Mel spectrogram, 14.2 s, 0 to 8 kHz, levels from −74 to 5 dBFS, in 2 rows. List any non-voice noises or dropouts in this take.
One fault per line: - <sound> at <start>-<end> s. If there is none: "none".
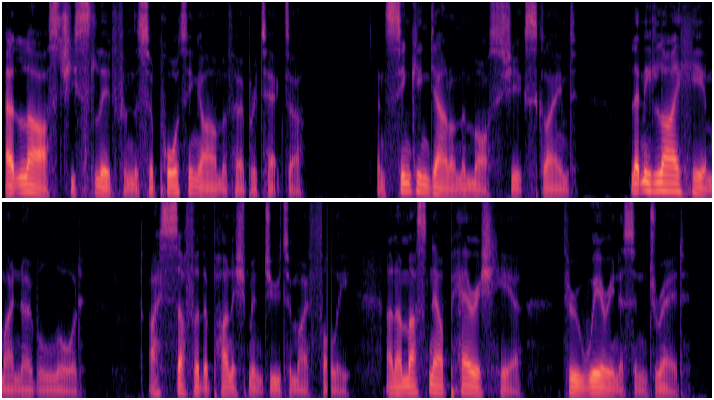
- dropout at 10.4-10.4 s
